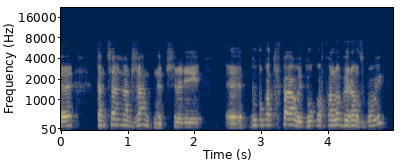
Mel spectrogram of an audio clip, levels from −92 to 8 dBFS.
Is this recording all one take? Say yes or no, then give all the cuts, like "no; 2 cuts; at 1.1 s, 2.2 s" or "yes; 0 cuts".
yes; 0 cuts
